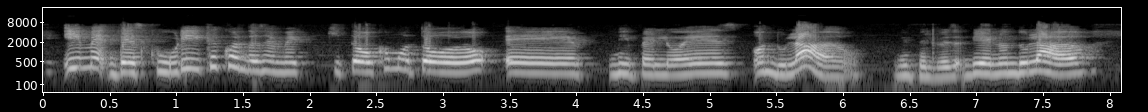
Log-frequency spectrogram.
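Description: A woman's fairly high voice with lively intonation, a very slow pace and hardly any pauses. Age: 20s. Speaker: model and entrepreneur. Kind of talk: interview conversation.

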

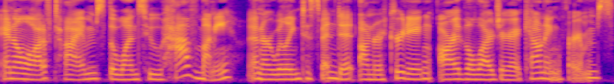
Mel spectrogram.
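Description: In a plain, everyday voice, a woman with an American accent speaks at a fairly low pitch and a fairly quick pace, with hardly any pauses. Her intonation is fairly even, her loudness very even, and the sound dry and close with no echo. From Tennessee, US. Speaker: podcast co-host, financial analyst, alumni. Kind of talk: casual chat, podcast. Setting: studio.

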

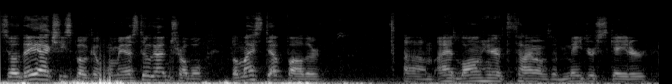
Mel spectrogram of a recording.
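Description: Talking very fast with an American accent, a man swings widely in loudness over noticeable background noise and audible room echo. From Maryland, US East Coast. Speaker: podcast host being interviewed. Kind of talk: casual interview over whiskey.

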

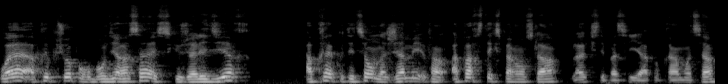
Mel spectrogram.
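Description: A man with a medium pitch and a dark, mellow tone speaks at a very fast pace, his pitch varying in an ordinary way while his loudness swings widely. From France, Bordeaux. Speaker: tech employee, expat. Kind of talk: casual interview.

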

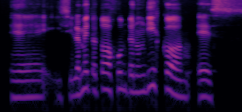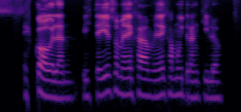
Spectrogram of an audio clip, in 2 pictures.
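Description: With hardly any pauses, a man at a fairly high pitch talks at a moderate pace and ordinary pitch variation. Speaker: pop musician. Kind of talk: interview.

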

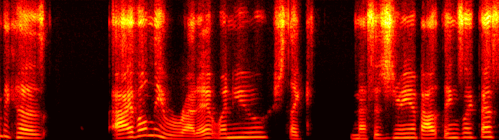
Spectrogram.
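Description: The speaker is a woman with an American accent. Her voice is high-pitched. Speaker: true crime podcast co-host. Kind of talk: casual chat, narrating case.

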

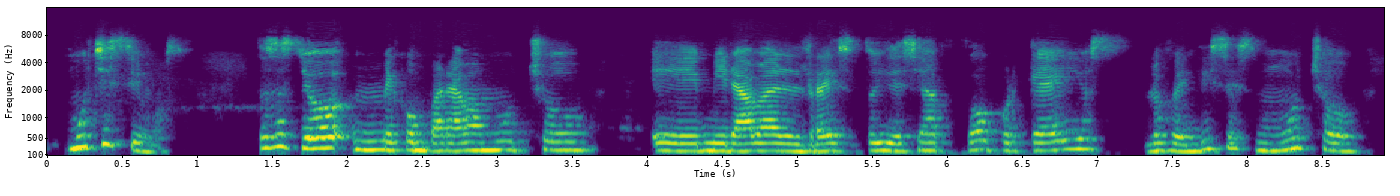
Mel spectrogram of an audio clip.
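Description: A woman speaks with a medium pitch. Her pace is very slow. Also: ordinary pitch variation. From Ecuador, Guayaquil (south). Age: 20s. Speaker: law student and youth ministry worker. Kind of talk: faith podcast interview and testimony.

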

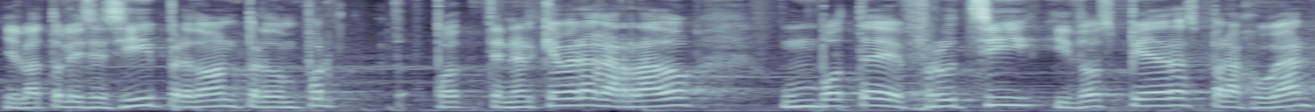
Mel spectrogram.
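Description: Over noticeable background noise, a man with a fairly high pitch talks at a moderate pace, his pitch varying in an ordinary way and his loudness very even. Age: 30s. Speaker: podcast co-host. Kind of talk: casual chat.

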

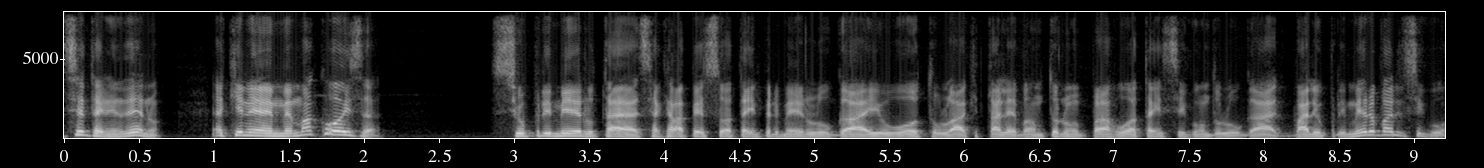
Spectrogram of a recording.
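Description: Very fast and full of lively intonation, a man speaks at a medium pitch. The recording is very clean with a silent background, and the sound is dry and close with no echo. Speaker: television director. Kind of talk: interview. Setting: studio, streamed live on Instagram. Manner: loud.

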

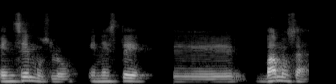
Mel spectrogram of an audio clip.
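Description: A man speaks at a medium pitch. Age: 30s. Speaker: gerontologist. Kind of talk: lecture. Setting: webinar.

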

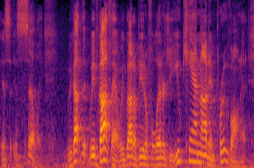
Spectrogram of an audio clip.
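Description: A man with an American accent speaks with vocal fry. His pitch swings very widely. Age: 70s. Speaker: priest. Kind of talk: conference talk with audience Q&A. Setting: room with audience. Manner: joking, informal.

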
